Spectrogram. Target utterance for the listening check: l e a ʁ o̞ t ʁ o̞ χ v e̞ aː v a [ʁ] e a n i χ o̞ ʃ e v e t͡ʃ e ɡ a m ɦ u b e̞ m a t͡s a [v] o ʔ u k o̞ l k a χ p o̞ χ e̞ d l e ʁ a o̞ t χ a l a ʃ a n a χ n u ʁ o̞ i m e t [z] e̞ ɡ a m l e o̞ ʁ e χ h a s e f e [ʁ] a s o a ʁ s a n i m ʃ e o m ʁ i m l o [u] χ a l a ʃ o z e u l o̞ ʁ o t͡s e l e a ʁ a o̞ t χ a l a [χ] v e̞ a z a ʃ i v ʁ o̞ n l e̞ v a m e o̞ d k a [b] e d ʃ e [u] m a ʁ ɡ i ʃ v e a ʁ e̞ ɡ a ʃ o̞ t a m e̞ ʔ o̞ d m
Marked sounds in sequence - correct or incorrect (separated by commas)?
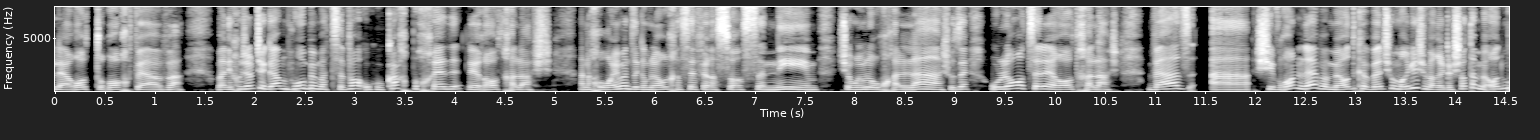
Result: incorrect, correct, correct, correct, correct, incorrect, incorrect, correct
